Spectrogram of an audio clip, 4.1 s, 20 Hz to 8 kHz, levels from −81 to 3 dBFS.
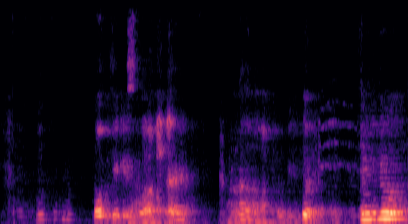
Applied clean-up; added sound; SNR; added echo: neural mask model DeepFilterNet 3.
